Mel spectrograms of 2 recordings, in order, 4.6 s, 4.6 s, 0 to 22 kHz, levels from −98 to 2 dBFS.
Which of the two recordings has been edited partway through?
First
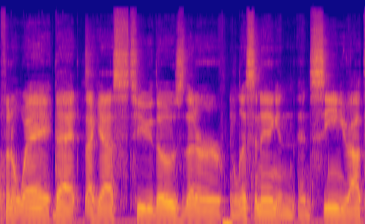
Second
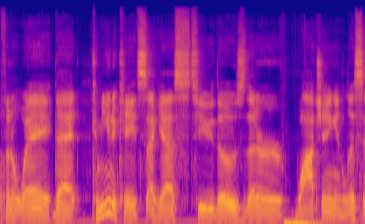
first; 2 cuts; at 1.1 s, 2.9 s

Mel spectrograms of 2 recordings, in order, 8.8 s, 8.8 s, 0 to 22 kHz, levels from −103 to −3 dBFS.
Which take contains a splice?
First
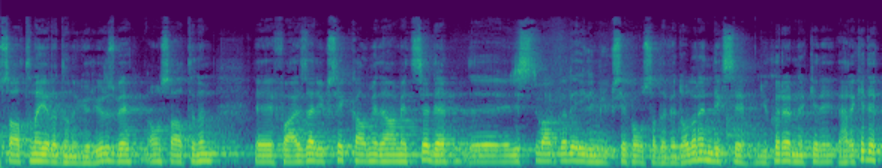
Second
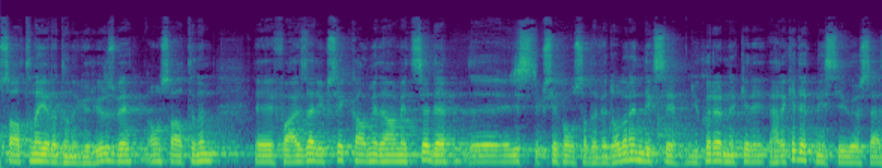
second; 1 cut; at 5.3 s

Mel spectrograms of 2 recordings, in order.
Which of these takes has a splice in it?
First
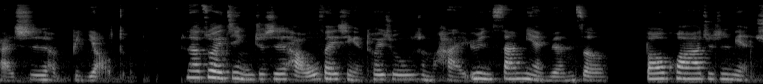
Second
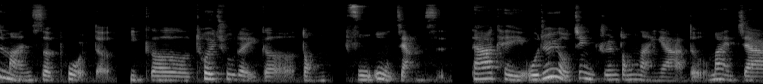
second; 1 cut; at 1.2 s

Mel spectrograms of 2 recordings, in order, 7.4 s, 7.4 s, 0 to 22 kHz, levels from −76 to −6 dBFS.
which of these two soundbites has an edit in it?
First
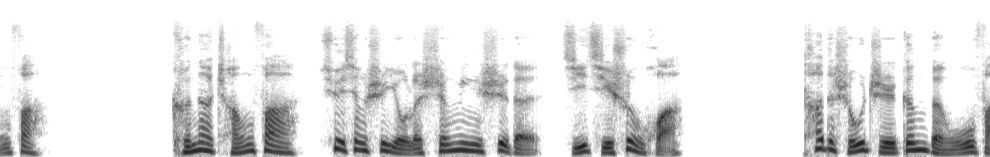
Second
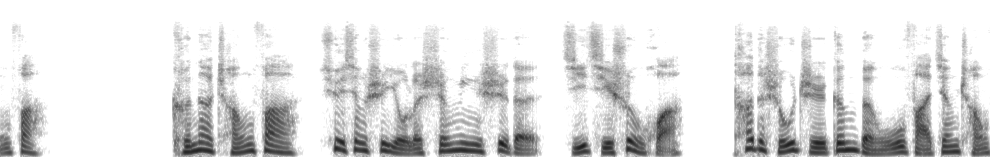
second; 1 cut; at 5.4 s

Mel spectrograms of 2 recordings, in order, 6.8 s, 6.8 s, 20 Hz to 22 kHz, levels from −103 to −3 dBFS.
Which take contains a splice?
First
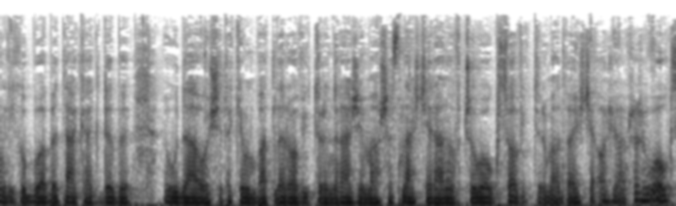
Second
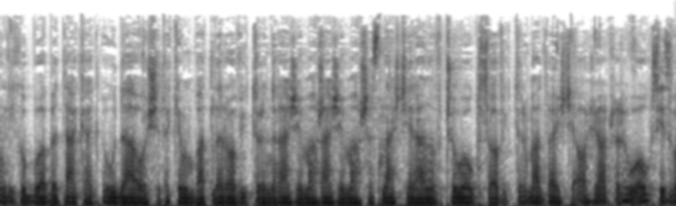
second; 2 cuts; at 1.0 s, 3.2 s

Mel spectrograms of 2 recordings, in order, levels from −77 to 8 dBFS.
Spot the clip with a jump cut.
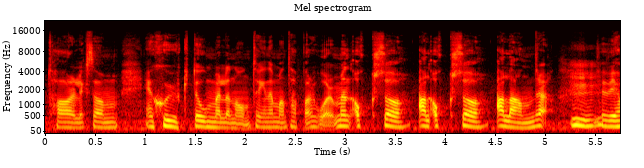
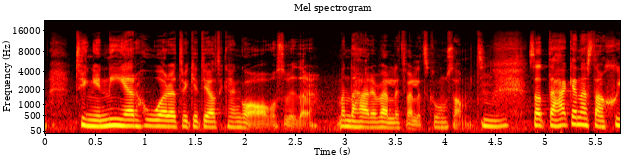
first; 1 cut; at 3.8 s

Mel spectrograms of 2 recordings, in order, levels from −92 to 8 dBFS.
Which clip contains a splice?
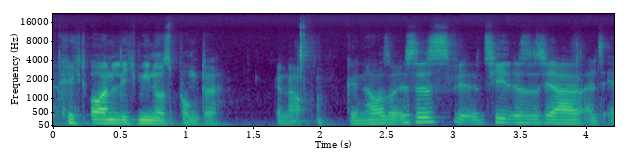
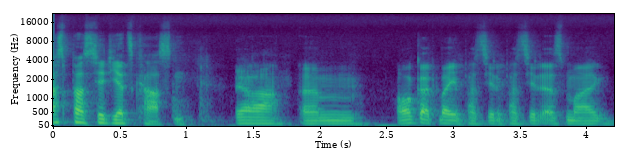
second; 3 cuts; at 1.8 s, 2.9 s, 3.3 s

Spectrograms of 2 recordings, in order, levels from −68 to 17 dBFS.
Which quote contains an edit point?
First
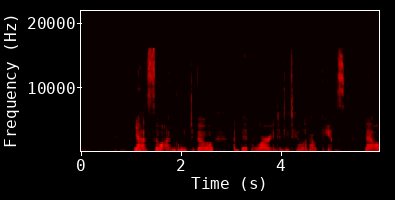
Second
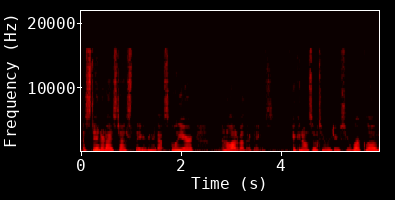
second; 3 cuts; at 1.5 s, 2.8 s, 4.7 s

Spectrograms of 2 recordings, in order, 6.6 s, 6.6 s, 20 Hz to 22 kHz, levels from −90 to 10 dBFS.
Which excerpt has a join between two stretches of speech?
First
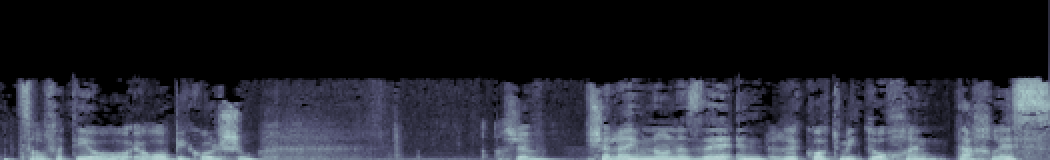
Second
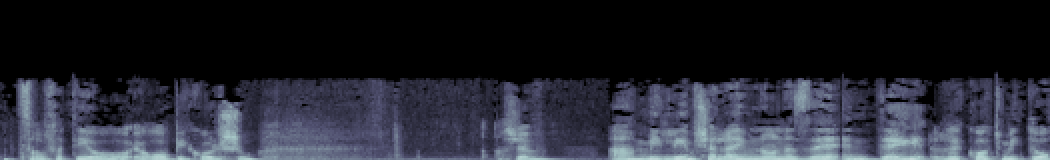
first; 2 cuts; at 3.7 s, 4.8 s

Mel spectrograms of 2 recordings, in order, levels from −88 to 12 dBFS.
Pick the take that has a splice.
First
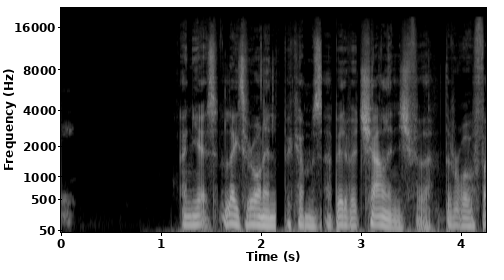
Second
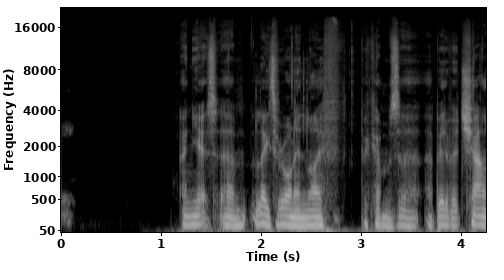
first; 3 cuts; at 1.6 s, 2.1 s, 2.6 s

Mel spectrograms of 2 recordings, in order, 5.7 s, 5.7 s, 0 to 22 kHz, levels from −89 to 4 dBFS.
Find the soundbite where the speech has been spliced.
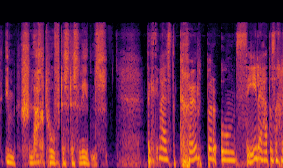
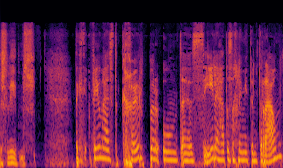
first; 3 cuts; at 1.4 s, 3.2 s, 4.7 s

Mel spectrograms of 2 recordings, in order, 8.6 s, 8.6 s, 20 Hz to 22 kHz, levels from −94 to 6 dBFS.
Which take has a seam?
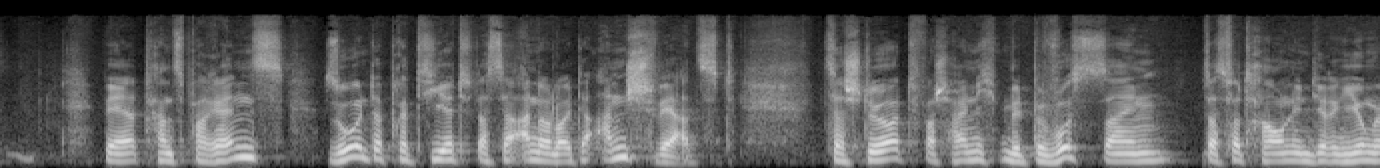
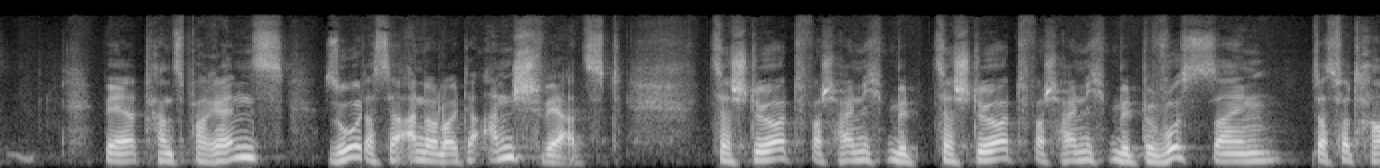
second; 2 cuts; at 2.2 s, 5.7 s

